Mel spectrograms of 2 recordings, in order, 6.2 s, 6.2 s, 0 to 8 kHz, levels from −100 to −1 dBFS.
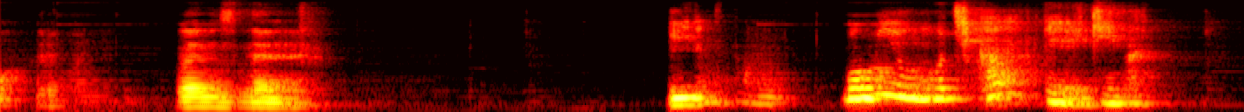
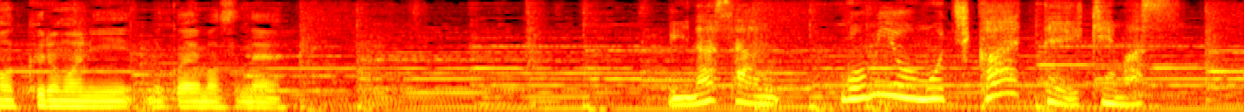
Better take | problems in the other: second | noise reduction (neural mask model DeepFilterNet 3)

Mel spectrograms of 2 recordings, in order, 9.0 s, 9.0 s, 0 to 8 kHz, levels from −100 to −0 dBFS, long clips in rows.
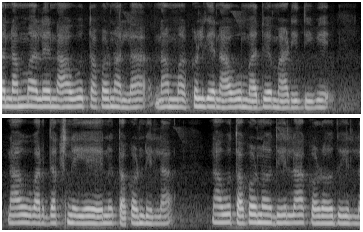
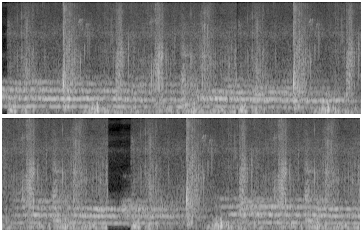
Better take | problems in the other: first | background sound (Walk, footsteps / Bird vocalization, bird call, bird song); as loud as the speech // room echo; dies away in 2.2 s

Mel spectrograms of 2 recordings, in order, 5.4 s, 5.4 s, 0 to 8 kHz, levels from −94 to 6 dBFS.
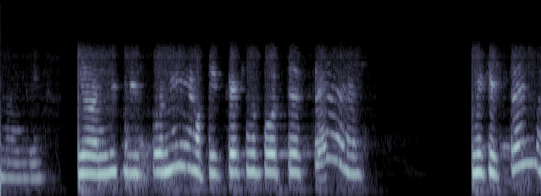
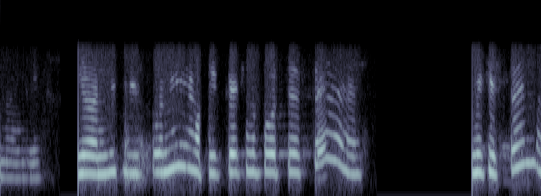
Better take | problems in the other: second | room echo; dies away in 0.4 s

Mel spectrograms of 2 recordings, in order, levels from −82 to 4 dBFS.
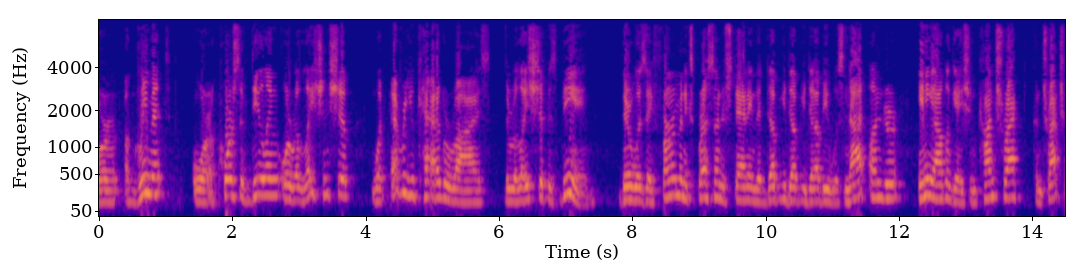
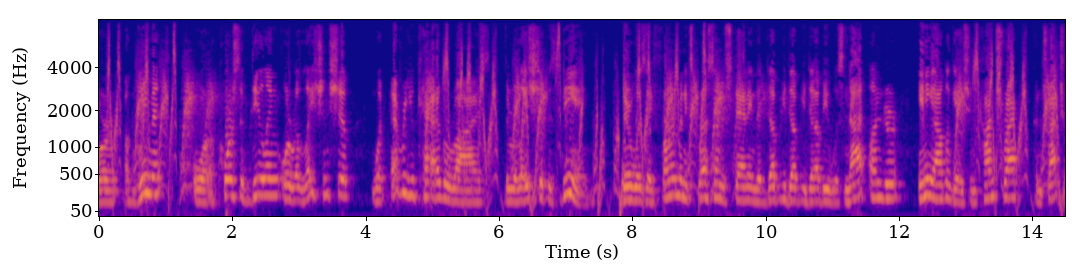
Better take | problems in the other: first | background sound (Scratching (performance technique)); 10 dB below the speech

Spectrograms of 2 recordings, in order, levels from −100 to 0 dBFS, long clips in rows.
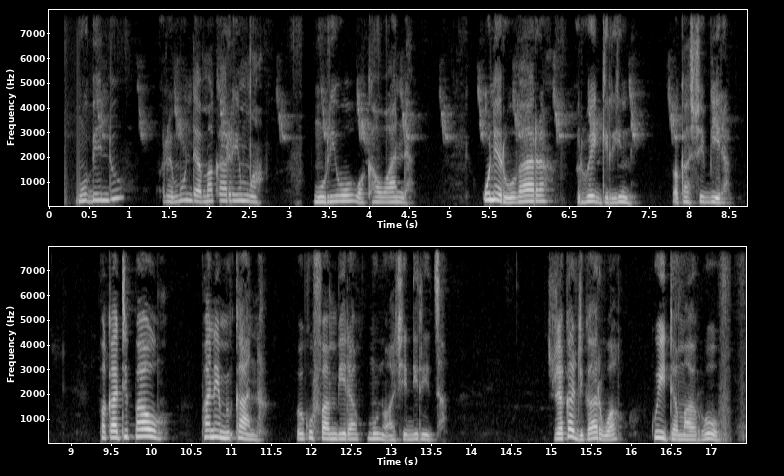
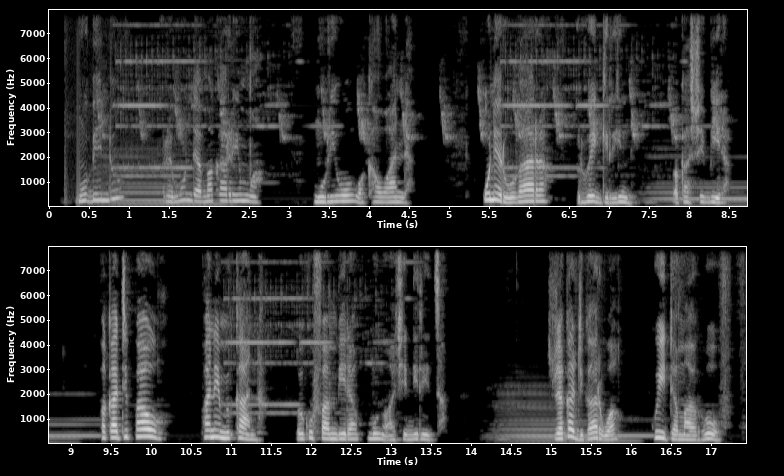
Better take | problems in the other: first | noise reduction (classical method Wiener filter)

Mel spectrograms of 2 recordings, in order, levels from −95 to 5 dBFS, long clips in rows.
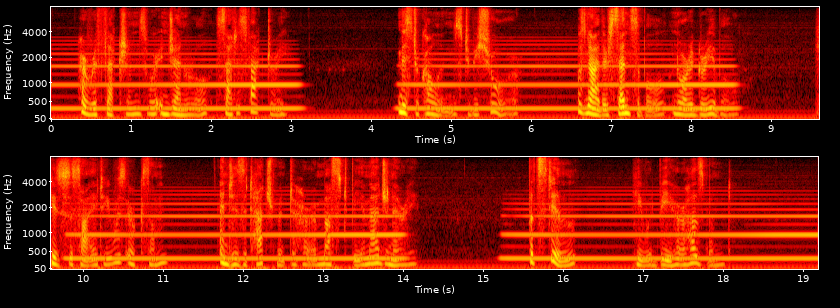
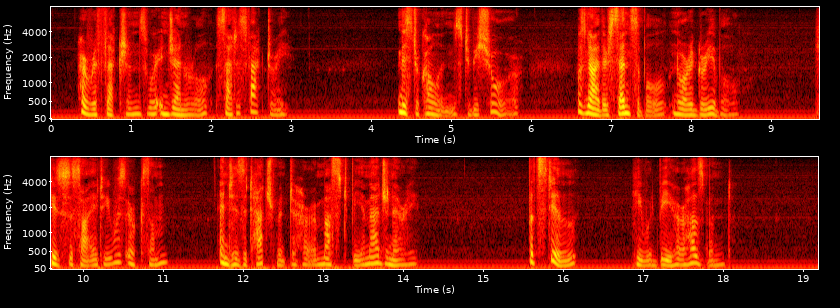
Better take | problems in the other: second | background sound (Wind instrument, woodwind instrument); 3 dB below the speech

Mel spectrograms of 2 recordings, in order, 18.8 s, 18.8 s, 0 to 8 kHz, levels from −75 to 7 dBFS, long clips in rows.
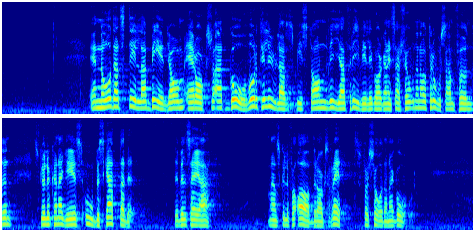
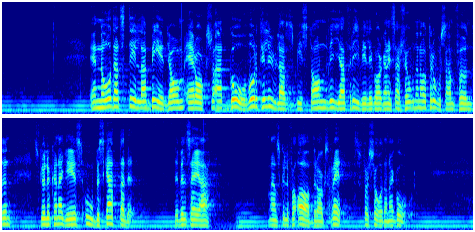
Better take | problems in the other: first | background sound (Brass instrument); 18 dB below the speech

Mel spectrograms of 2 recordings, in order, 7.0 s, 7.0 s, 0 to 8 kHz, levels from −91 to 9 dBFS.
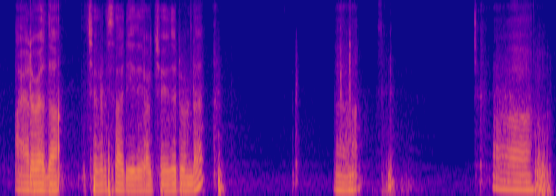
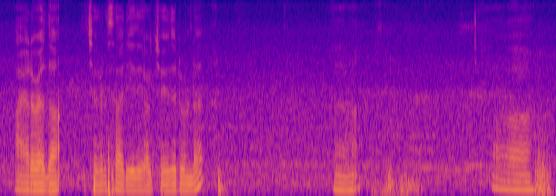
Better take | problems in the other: second | noise reduction (neural mask model RNNoise)

